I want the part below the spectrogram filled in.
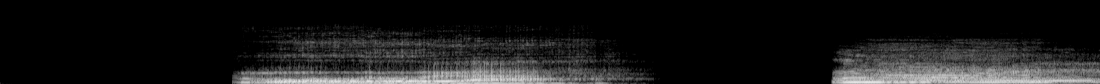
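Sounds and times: deep loud dinosaur roar: 2.4 - 6.4, 8.3 - 11.0.

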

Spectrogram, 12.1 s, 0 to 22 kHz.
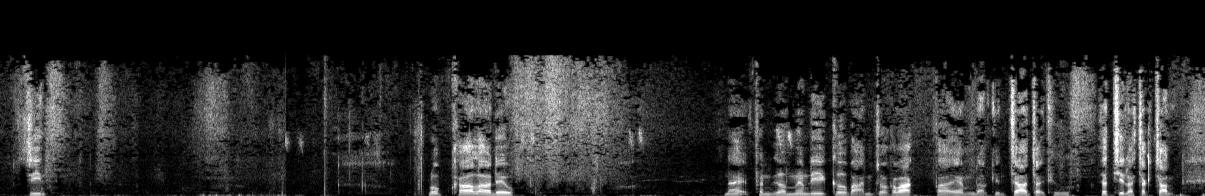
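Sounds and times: soft hiss: 0.0 - 7.2.

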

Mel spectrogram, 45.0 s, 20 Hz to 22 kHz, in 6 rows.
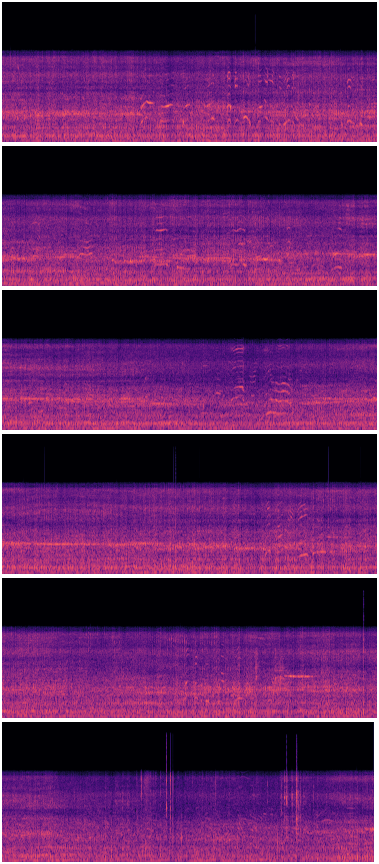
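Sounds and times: go-kart engines passing: 0.0 - 44.9.

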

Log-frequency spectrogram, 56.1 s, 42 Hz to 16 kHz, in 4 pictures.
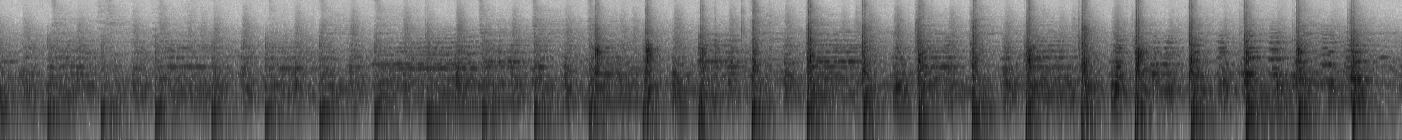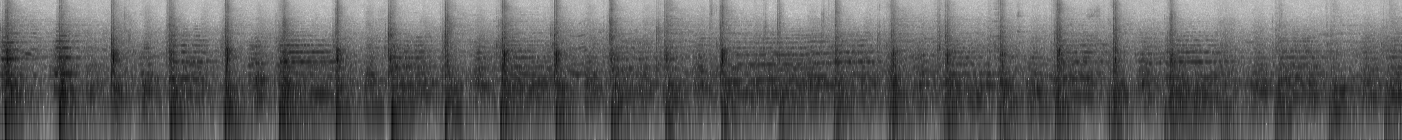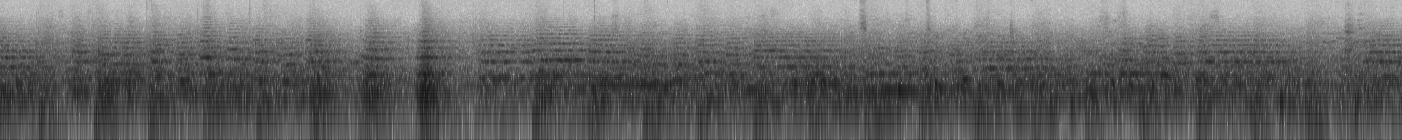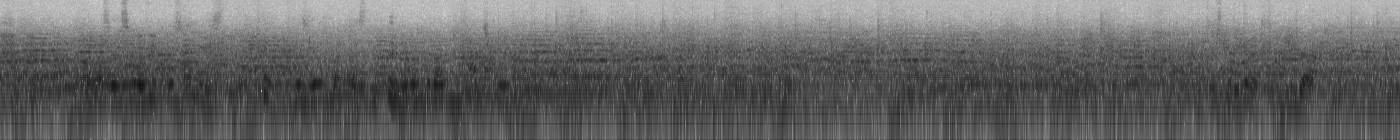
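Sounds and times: drum beating: 0.0 - 32.6, 33.3 - 56.0
marching brass band playing: 0.0 - 56.0.

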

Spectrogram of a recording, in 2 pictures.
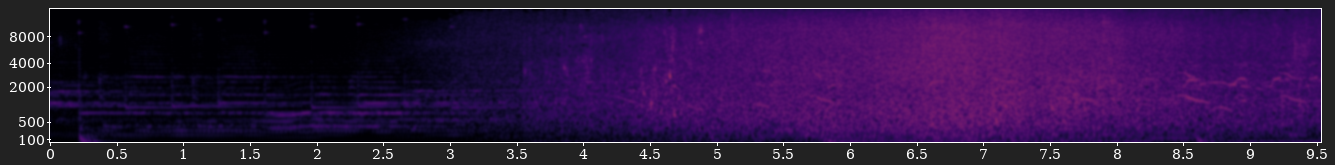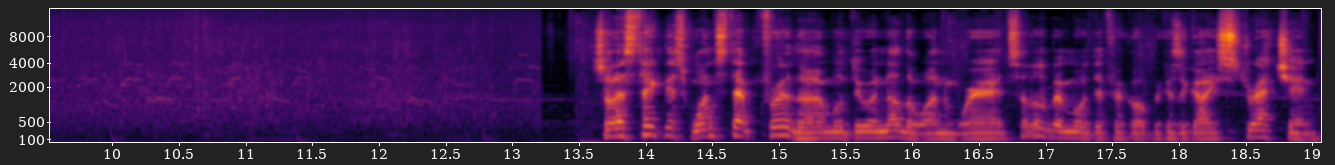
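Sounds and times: small waves washing onto sand: 3.5 - 13.2.

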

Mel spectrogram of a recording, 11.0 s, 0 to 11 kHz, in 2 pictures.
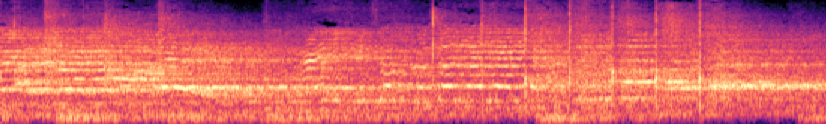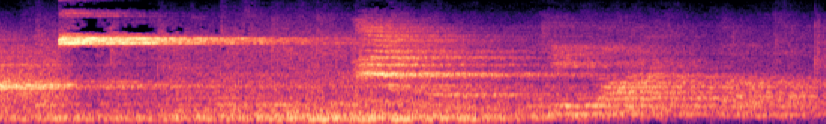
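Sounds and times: referee's whistle: 5.9 - 7.3.

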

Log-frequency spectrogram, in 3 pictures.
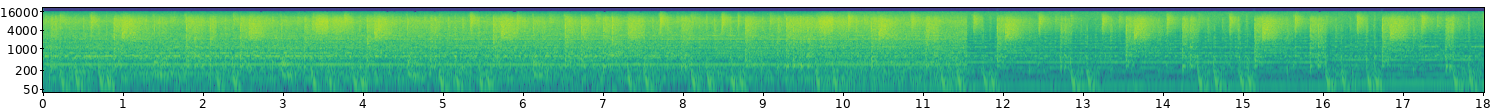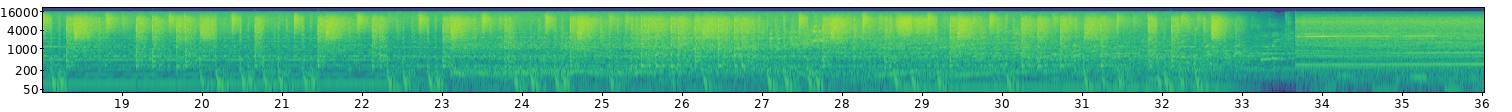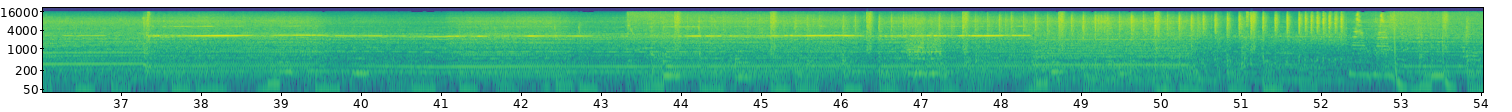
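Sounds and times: electronic music with bass beat: 0.0 - 33.5, 34.5 - 54.0
high whine: 0.0 - 54.0
race car engine at high revs: 0.0 - 54.0.

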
